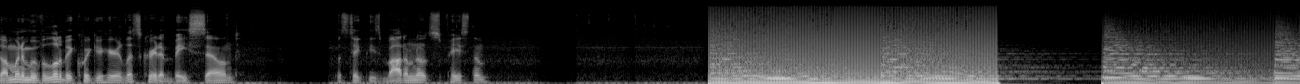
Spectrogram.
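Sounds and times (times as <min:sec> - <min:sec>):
faint mouse clicks: 0:05.8 - 0:06.8
synthesizer chord with deep bass: 0:07.1 - 0:13.0.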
